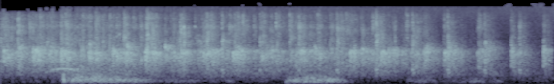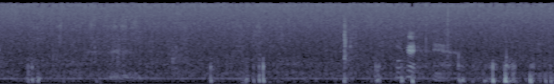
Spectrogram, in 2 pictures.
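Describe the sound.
An audience at a women's supper event applauds to welcome a speaker, with dense clapping for about five seconds that then drops away to a quiet room with a few scattered small sounds.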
